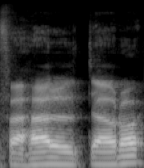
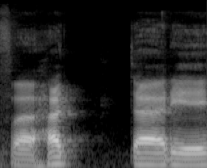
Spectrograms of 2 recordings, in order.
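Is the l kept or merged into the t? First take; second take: kept; merged. First: The l is pronounced and the final a is open. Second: The l merges into t and a leans toward e.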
